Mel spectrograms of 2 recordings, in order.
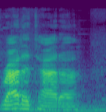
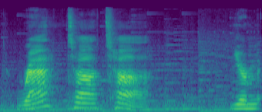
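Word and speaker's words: Rattata: It is not Ratatata. You need one more ta in it. T-A. So, it is Ratata.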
